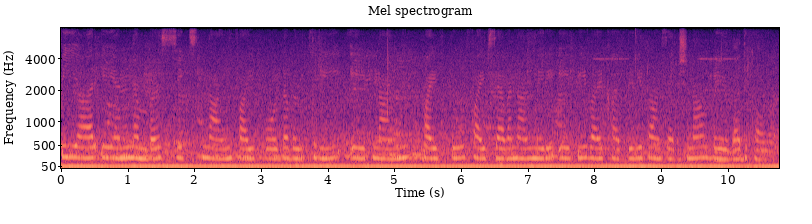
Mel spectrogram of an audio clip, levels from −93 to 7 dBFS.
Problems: constant background noise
